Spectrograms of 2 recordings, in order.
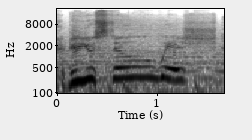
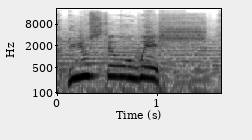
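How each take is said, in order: Both takes have the same delivery.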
